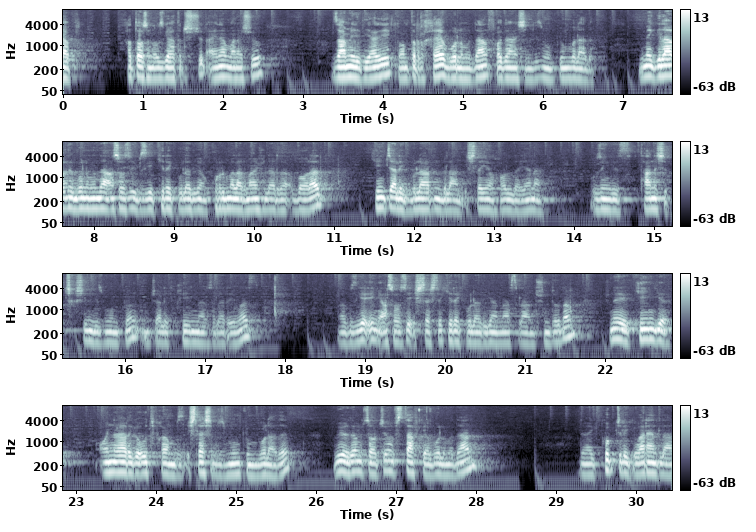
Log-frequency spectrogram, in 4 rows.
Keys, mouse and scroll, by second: 0.6 scroll, 1.6-2.5 scroll down 10.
